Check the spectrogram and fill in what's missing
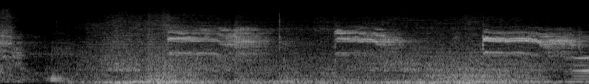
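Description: A voice imitates a tern's call, a few sharp squawking cries repeated over a steady room murmur.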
